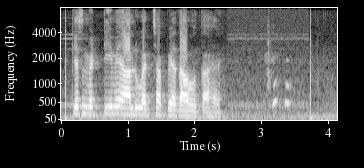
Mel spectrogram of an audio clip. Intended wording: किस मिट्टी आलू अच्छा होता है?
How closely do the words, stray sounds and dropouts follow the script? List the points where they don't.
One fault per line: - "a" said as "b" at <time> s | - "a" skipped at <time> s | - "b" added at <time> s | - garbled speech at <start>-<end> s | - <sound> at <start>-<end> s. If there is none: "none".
- "में" added at 0.8 s
- "पैदा" added at 1.5 s
- laugh at 3.0-3.5 s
